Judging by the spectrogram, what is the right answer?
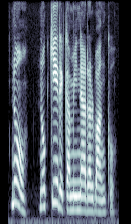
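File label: no Quiere Caminar Banco, Spanish, female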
